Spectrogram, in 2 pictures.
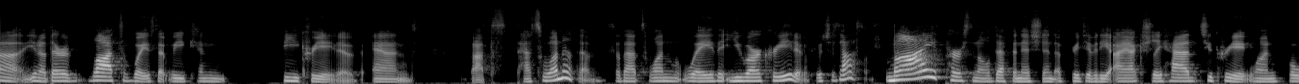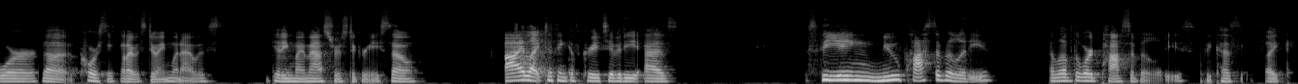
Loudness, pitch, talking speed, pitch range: -24 LUFS, 150 Hz, 170 wpm, 140-175 Hz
